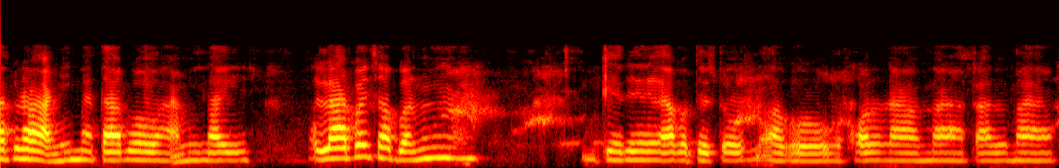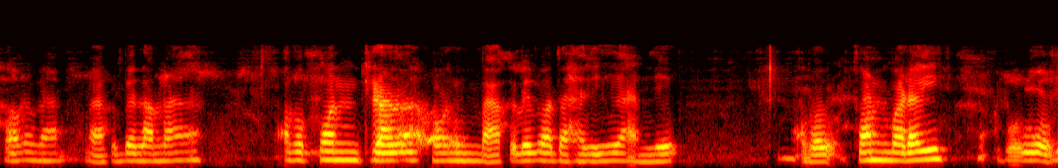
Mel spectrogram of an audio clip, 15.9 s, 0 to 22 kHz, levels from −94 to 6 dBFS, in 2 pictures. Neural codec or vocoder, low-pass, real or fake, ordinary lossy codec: codec, 24 kHz, 3 kbps, HILCodec; 7.2 kHz; fake; none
